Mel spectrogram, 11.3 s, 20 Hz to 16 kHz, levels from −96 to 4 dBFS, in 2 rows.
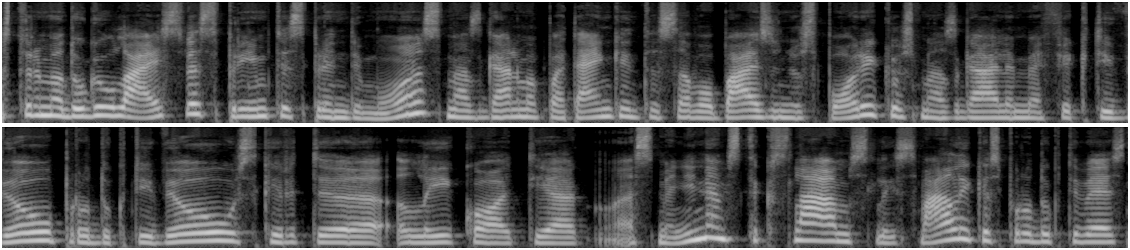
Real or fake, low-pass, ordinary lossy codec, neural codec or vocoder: fake; 14.4 kHz; Opus, 32 kbps; vocoder, 44.1 kHz, 128 mel bands every 256 samples, BigVGAN v2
